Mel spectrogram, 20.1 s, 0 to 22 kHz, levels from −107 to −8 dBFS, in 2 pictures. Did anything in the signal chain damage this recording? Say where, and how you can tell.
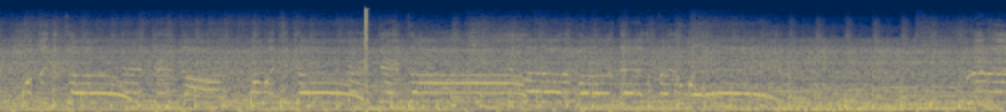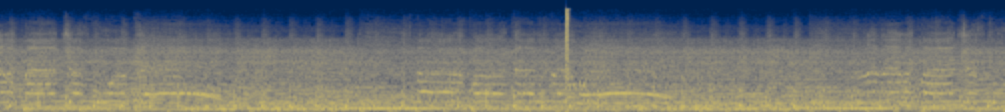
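Yes. The damage is at the driver or buffer stage: two uninitialised buffer faults, from 3.65 to 3.67 s and from 15.71 to 15.73 s. Each is a loud burst of garbage samples lasting about 23 ms, which fits a 1024-sample buffer that played out before audio was written, turning leftover memory into samples.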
